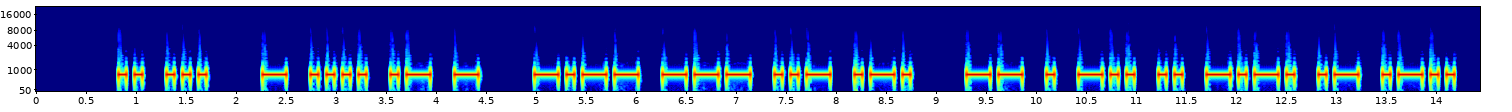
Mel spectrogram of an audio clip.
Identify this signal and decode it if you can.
Morse code, heard as a keyed tone, about 16 wpm, 700 Hz. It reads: IS THAT YOUR MEDICAL
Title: Sentences from Top 1000 Words - Review Part 5 - 15wpm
